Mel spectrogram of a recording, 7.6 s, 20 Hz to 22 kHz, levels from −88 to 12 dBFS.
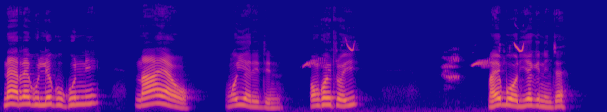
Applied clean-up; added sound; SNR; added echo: none; Bird; 17 dB; none.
